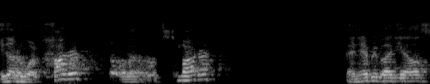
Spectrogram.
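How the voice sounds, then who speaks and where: A man with a Nigerian accent talks at a fairly quick pace in an animated tone. His pitch swings very widely. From Nigeria (Lagos). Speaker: health insurance executive. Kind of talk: interview.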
